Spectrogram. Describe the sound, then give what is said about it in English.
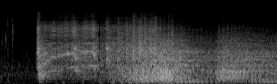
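A tractor engine cranks and catches abruptly, then runs loud and steady with a rough, throbbing rumble as the tractor trundles off. “starts the tractor and steps off it as it trundles away.”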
